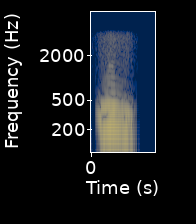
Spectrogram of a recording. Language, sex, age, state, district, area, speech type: Sindhi, female, 60+, Maharashtra, Mumbai Suburban, urban, conversation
